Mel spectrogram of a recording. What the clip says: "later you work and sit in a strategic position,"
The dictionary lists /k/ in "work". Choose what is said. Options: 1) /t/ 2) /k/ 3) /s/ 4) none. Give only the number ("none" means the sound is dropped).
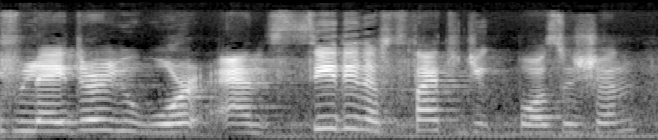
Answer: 4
